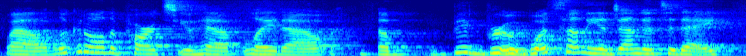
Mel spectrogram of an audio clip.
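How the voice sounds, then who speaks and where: A woman's voice: mid-range voice, expressive, measured pace, darkish tone. A woman hosting a conversational how-to interview, asking questions and restating technical details. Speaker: interviewer of the woodworker. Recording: echoey workshop, background noise.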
